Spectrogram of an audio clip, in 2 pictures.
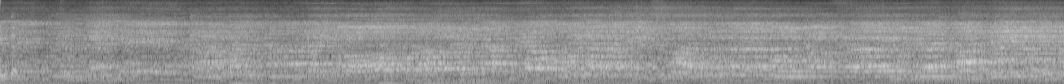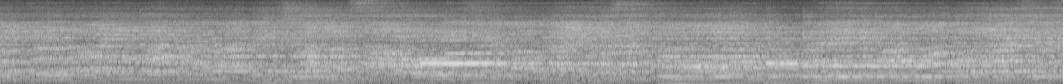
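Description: Choir singing a hymn, with long held low notes underneath that change every few seconds.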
